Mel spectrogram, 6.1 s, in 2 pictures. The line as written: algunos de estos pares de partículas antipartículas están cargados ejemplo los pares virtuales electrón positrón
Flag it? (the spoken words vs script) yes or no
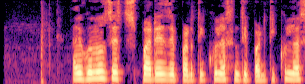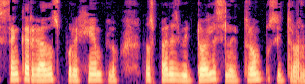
yes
